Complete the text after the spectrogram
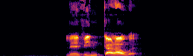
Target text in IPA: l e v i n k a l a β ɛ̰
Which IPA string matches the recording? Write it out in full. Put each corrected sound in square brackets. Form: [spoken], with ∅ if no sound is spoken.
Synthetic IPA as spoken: l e v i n k a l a [w] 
